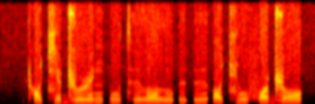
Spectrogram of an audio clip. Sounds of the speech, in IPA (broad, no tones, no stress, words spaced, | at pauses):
ʈʰɔt͡ɕeɖ͡ʐuɭ eŋpu tʰɨðo ðuʔɨʔɨ | ɔt͡ɕu fɔɖ͡ʐo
